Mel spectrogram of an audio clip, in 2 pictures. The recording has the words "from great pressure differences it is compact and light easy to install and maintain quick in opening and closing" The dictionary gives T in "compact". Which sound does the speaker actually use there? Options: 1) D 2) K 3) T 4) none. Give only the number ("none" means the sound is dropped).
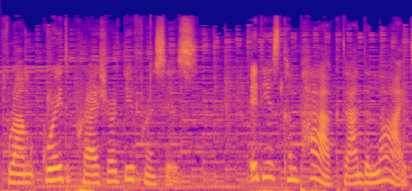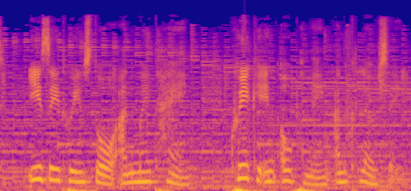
3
